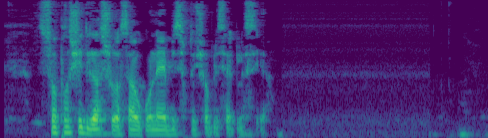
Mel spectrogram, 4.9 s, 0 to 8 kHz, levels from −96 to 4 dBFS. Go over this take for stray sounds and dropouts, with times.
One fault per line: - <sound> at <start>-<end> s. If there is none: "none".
none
